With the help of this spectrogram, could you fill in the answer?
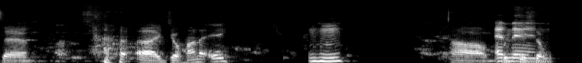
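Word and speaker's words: Jóhonaaʼéí: It was Jahona-e. Yeah, I hope I don't butcher this word, but it's Johanna A.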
